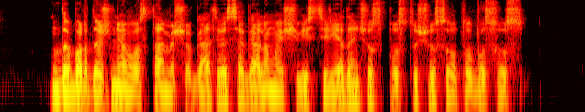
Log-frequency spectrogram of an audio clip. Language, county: Lithuanian, Vilnius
